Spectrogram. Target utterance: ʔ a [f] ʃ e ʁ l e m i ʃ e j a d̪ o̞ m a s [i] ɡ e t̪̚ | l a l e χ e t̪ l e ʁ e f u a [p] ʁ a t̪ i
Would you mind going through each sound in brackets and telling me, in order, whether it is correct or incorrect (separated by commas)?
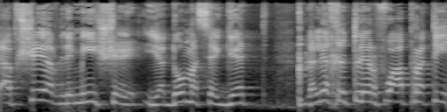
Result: correct, incorrect, correct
